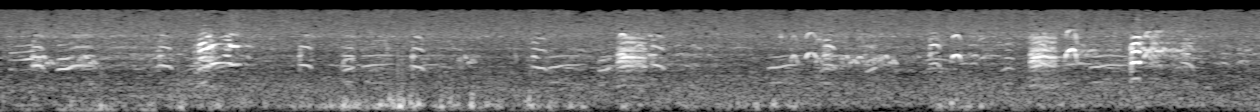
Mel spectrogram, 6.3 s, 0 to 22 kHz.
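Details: Pheasant-tailed jacana on 28 July 2021: scattered mewing, curved call notes at irregular intervals, fainter than before, with strong low-pitched rumbling noise underneath.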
